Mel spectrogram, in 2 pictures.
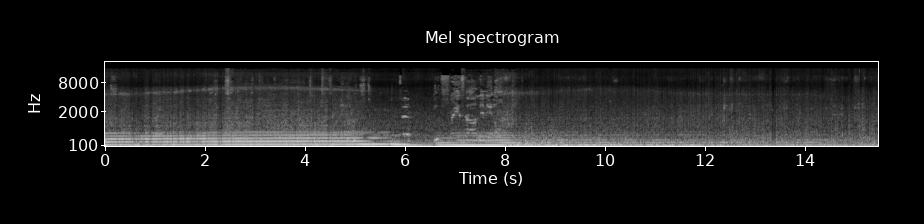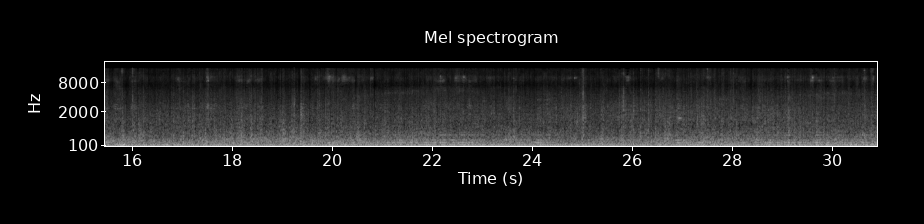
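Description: Car engine and exhaust pulling hard, pitch rising slightly, then dropping at a gear change about five or six seconds in and pulling again briefly in the next gear. After about eight seconds the engine fades into steady road and wind noise at highway speed.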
